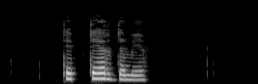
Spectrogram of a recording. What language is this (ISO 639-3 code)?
chm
